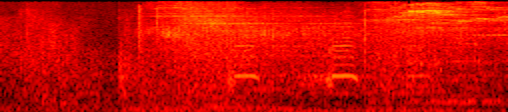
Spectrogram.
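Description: A goose honks a couple of times, faint and brief, from the Goose card in the MTG Arena video game, sitting over a dense background of game ambience.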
